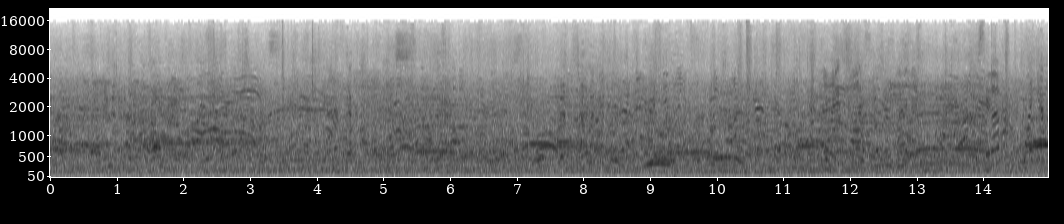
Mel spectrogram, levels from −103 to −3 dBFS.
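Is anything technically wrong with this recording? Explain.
Yes, there's one small skip at 11.08 s. It's likely audio missing between chunks: the recorder seems to work in 6-second blocks and dropped roughly a hundredth of a second at a handover, butting the two sides together so the sound jumps slightly.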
